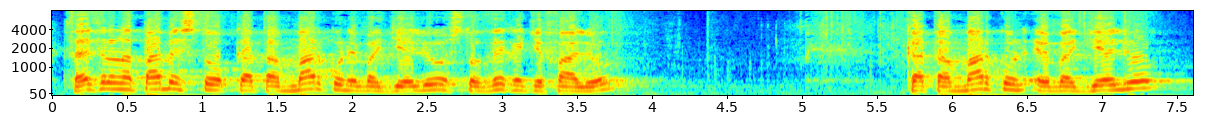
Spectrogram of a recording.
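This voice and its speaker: A male preacher delivers a sermon in a high-pitched voice. He speaks with fervent conviction, pausing between phrases as he reads scripture aloud.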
